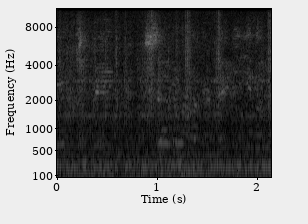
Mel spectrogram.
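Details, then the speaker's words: Speed Queen SC40BC washer: the drum turns with a heavy, uneven low rumble and rubbing vibration from a worn main bearing; the whole trunnion needs replacing. "Kind of hear the rubbing and vibration there. So actually, we got to change out this whole part here, this whole trunnion."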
